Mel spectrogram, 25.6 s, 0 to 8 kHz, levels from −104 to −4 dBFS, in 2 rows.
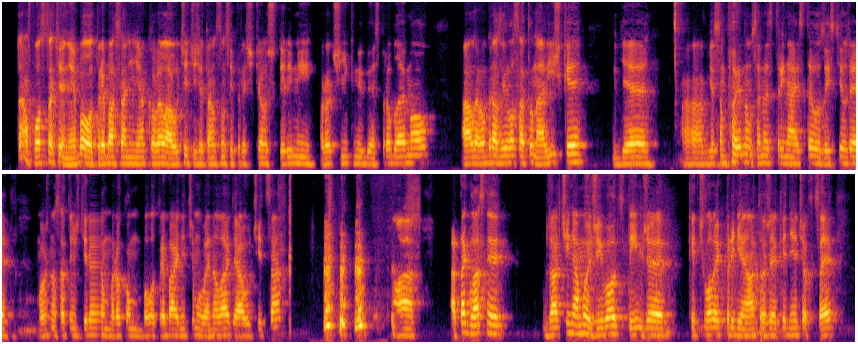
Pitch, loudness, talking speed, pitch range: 125 Hz, -20 LUFS, 160 wpm, 115-140 Hz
